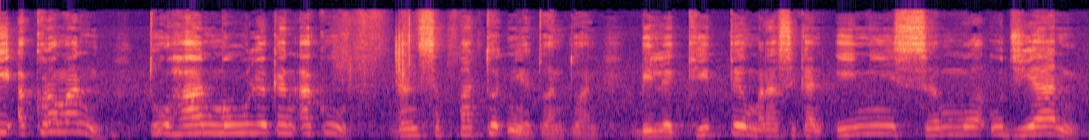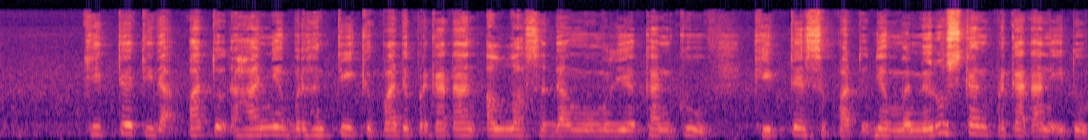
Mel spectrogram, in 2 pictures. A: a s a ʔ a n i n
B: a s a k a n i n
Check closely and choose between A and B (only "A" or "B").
B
